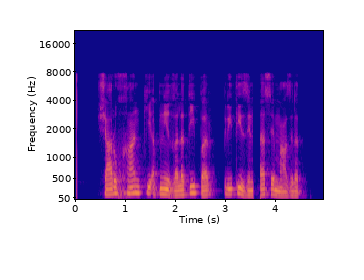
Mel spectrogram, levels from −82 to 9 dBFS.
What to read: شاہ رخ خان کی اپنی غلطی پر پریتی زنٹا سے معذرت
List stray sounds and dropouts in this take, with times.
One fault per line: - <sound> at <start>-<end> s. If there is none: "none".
- dropout at 3.6-3.7 s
